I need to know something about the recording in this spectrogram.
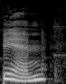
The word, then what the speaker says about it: been: In American English, the word been, as in how have you been, is pronounced as I, but in British English it sounds like E, the same as the food beans.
